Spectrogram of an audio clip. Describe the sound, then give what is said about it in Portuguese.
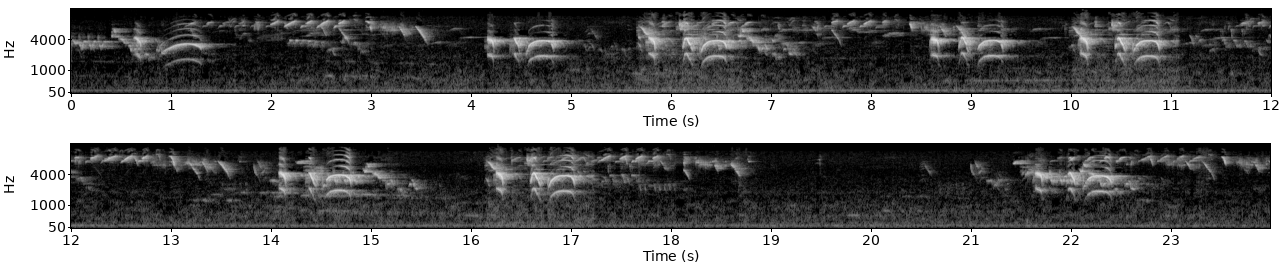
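A great kiskadee (bem-te-vi), a South American bird, calls over and over, loud and harsh: about eight bright, emphatic phrases in a steady rhythm, with a low constant hum underneath and no talking. “Vocês já devem ter percebido que o bentivi tem esse nome por causa do seu canto, né?”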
